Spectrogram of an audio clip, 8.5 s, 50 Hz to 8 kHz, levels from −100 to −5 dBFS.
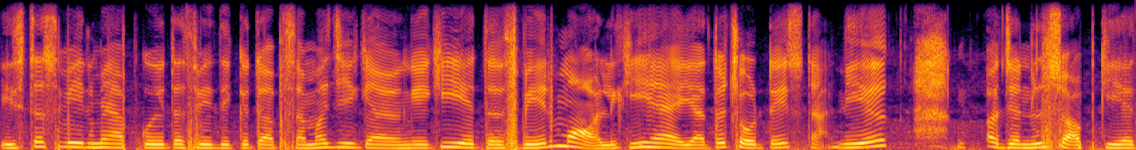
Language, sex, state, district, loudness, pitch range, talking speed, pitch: Hindi, female, Delhi, New Delhi, -15 LUFS, 185-220 Hz, 190 wpm, 200 Hz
